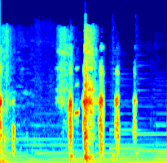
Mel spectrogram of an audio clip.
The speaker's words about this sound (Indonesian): itu kan batuk gua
